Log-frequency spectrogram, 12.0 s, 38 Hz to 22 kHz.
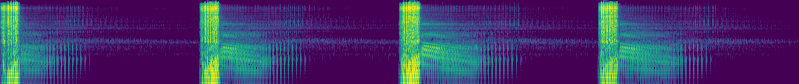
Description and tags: Fuji f7vh pneumatic angle grinder started four times.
